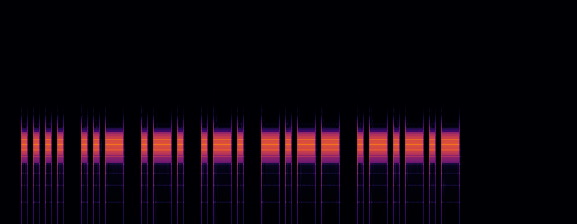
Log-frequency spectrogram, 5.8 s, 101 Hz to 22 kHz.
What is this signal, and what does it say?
Morse code, heard as a keyed tone, about 20 wpm, 700 Hz. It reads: HURRY.
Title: Sentences with 4-Word Phrases - Spoken Beginning - 20wpm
